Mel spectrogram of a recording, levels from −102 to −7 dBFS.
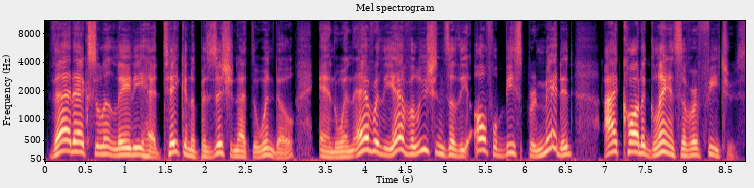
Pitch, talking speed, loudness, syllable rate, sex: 165 Hz, 180 wpm, -19 LUFS, 5.6 syllables/s, male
